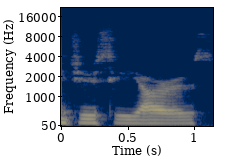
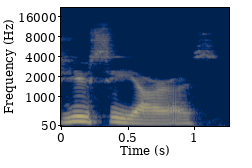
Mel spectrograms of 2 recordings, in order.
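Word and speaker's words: Juuse Saros: and abs i know i always say juicy yarus it's ucros i know yeah juicy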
